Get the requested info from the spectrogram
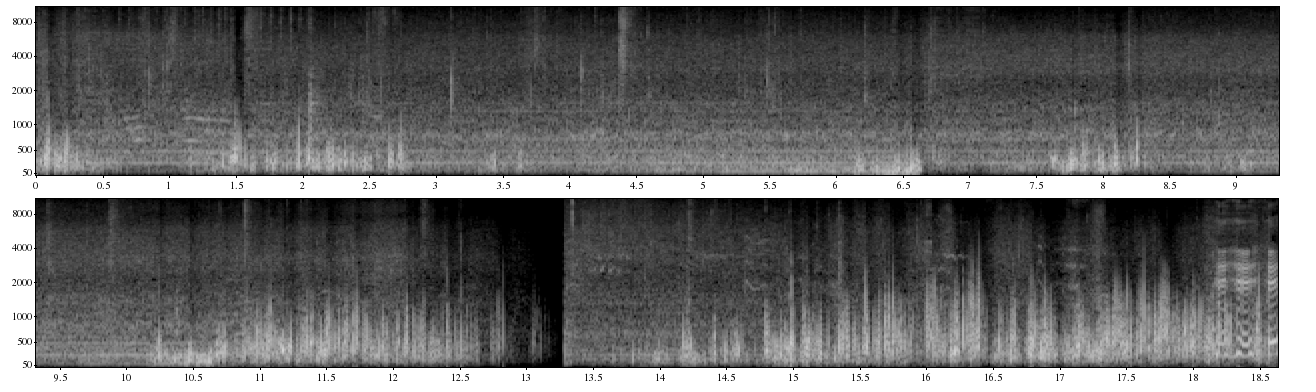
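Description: Indistinct talk, with wind noise on the microphone and a steady low hum through the first several seconds. The sound cuts out briefly past the middle.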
